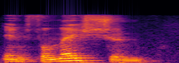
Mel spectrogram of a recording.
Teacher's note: The third syllable is stressed.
